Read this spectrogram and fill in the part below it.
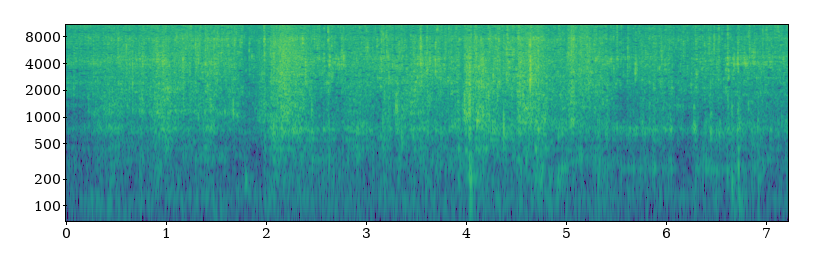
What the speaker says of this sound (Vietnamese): Để rửa sạch đi thôi.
